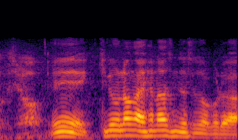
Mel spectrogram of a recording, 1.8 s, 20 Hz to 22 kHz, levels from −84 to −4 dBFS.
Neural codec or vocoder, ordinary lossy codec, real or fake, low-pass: none; none; real; 7.2 kHz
